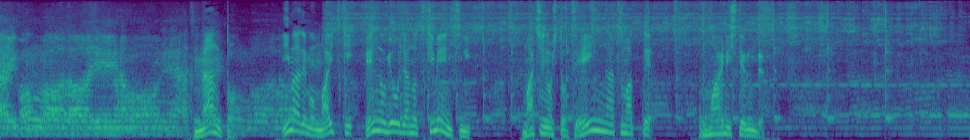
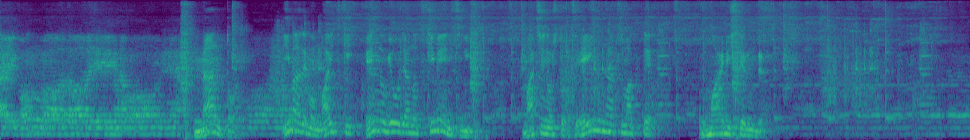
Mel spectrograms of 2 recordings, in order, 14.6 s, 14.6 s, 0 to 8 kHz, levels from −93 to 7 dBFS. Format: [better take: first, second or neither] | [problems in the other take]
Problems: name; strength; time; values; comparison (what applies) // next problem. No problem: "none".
first | background sound (Squeak); 10 dB below the speech // room echo; dies away in 1.1 s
